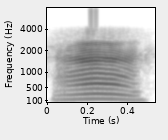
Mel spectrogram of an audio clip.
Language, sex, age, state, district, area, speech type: Hindi, male, 45-60, Uttar Pradesh, Prayagraj, rural, conversation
